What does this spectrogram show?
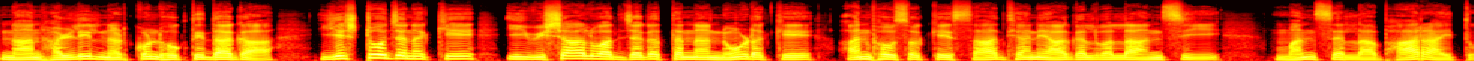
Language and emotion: Kannada, sad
